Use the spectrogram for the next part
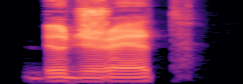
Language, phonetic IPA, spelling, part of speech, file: Russian, [bʲʊd͡ʐˈʐɛt], бюджет, noun, Ru-бюджет.ogg
- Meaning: budget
